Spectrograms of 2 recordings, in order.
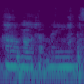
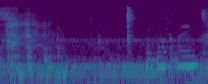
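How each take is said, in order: First: Said in the usual way. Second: Whispered to yourself, confused; puzzled whisper. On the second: Real, not acted. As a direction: drop to a voiceless murmur. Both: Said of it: "repeated, then whispered".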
